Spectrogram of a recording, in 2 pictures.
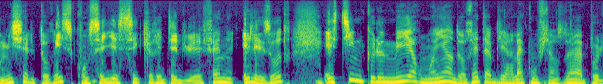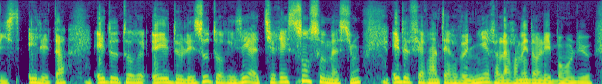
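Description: A man's voice: fairly high pitch, animated, a little fast, a little mellow, no room sound. Man, dry-sounding scripted radio commentary. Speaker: radio show presenter. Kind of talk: scripted political commentary read aloud.

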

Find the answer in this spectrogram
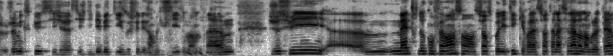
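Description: A middle-aged man from Belgium answering interview questions over an internet call as an academic author, repeating words while he thinks. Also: mid-range voice. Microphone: remote internet call.

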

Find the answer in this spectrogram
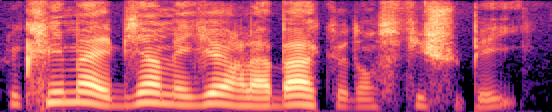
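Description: A man voicing a gruff, impatient father from a storybook who barks curt orders. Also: high voice, quick pace, mellow, dry recording, pitched above the performer's own voice, lightly acted. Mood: hurried, brusque. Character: gruff, impatient, bullying father of a young girl.

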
